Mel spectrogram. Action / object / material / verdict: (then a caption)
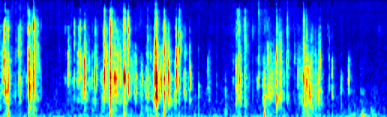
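scrape / glitter-covered flat pouch / glitter / none. Long nails scratch and crinkle a flat glitter clutch bag, a pouch covered in coarse glitter. Dense bursts of dry, bright crackling and crinkling come in uneven clusters, with almost no low end and no ring after each scrape.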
